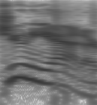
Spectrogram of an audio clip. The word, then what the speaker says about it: Juniata: Yeah, it's Juniata, right? I was definitely mispronouncing it the first times.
